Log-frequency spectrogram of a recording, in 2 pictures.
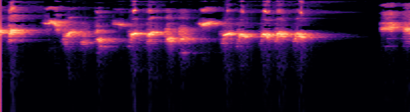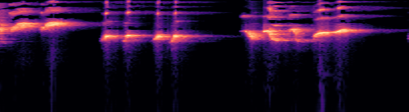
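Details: Lively Asian pied starling song from a recording used to train cage birds, with dense runs of varied whistles, chirps and warbled phrases broken by two short pauses, in quiet surroundings.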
